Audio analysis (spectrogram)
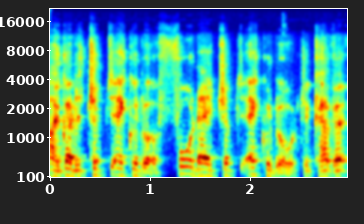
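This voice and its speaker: A man talks at a fairly quick pace. His voice has vocal fry. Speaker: business chamber chairman, former agricultural journalist. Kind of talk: short talk.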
